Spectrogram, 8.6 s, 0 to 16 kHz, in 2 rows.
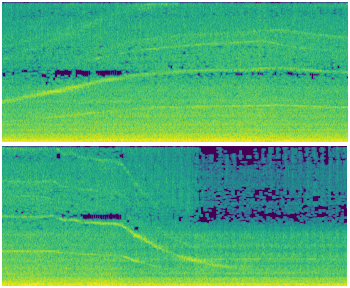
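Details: Arriva The Shires Alexander ALX400 Dennis Trident 2 bus 5431 (W431 XKX) on route 24 to Luton: loud high turbo-like whistle climbs with the pulling diesel, holds, then falls as throttle eases; whine under acceleration, cause not confirmed.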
